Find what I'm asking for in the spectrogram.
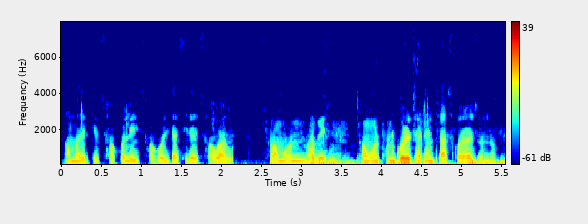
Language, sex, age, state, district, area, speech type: Bengali, male, 30-45, West Bengal, Nadia, rural, spontaneous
